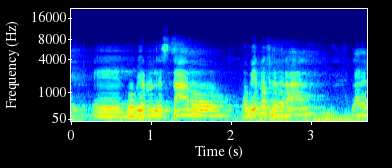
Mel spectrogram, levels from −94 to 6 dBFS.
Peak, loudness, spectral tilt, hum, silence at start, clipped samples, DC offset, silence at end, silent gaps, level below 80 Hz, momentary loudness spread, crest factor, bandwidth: -14 dBFS; -31 LUFS; -7 dB/octave; none; 0 s; under 0.1%; under 0.1%; 0 s; none; -46 dBFS; 10 LU; 16 dB; 8.6 kHz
